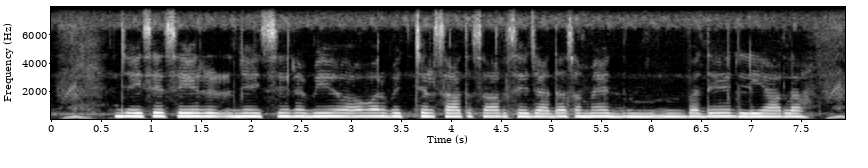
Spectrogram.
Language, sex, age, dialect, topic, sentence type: Bhojpuri, female, 25-30, Western, banking, statement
